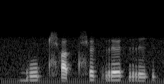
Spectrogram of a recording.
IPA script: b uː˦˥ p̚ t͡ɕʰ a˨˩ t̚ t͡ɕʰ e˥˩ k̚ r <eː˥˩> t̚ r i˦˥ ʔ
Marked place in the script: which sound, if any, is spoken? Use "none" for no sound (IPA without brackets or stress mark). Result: eː˥˩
